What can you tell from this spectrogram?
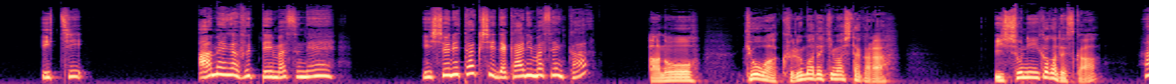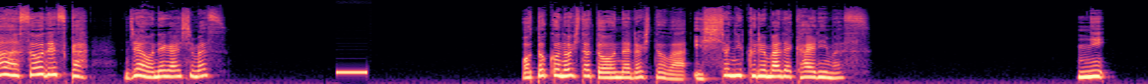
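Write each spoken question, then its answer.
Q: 男の人と女の人は一緒に車で帰ります。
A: ○(正しい)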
